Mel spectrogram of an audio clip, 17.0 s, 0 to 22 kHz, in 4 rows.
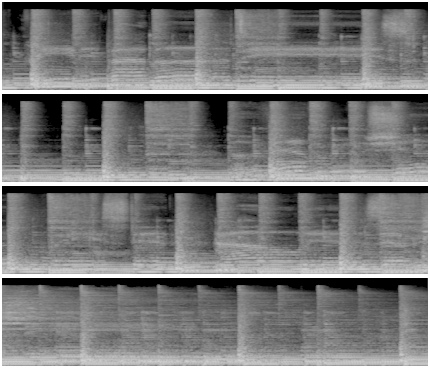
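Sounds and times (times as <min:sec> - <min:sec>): rock song with guitars and drums: 0:00.0 - 0:17.0
drum hits: 0:11.5 - 0:17.0.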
